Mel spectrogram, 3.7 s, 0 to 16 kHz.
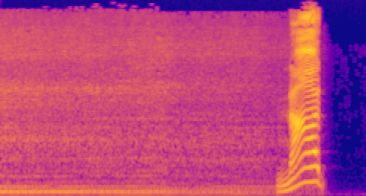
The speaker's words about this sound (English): How early is too early? Robust debate. This was 7:25 this morning. Riding lawnmower.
